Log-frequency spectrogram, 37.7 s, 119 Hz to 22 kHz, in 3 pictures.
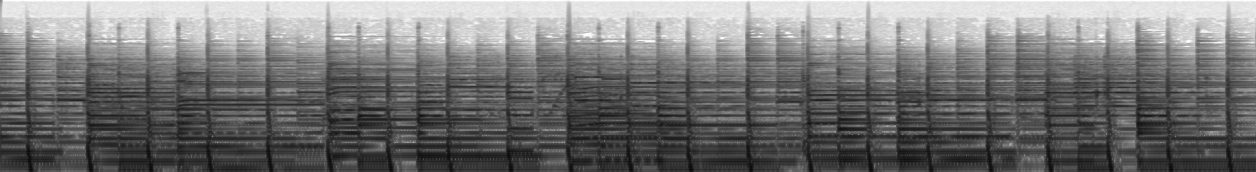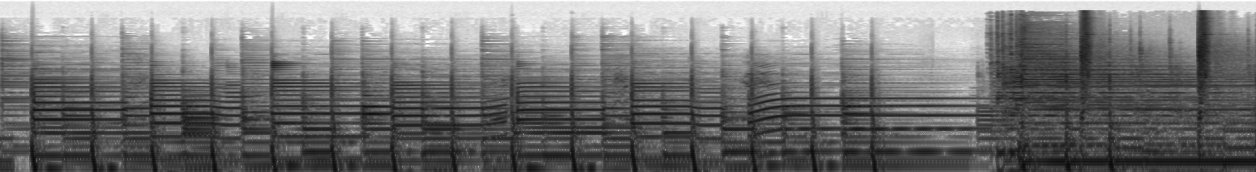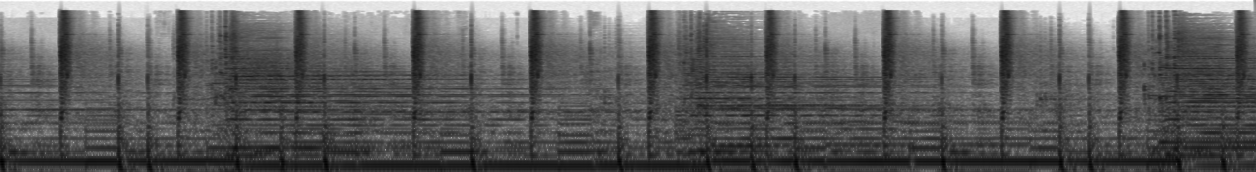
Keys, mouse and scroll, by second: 23.9 ctrl+a.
